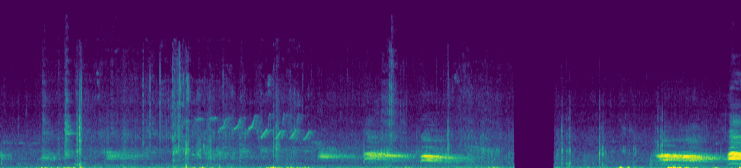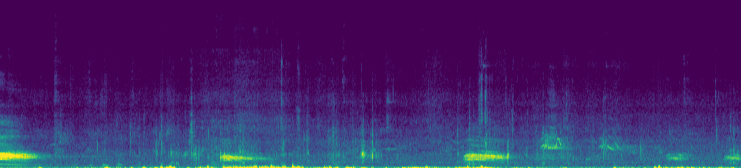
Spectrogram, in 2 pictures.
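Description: Crows caw repeatedly in short harsh bursts, some near and loud, others farther off, over outdoor background noise with a brief dropout midway.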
